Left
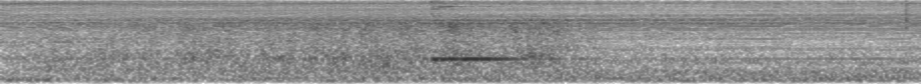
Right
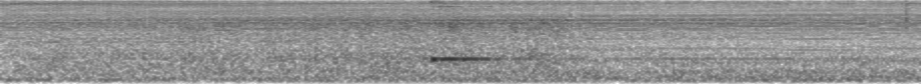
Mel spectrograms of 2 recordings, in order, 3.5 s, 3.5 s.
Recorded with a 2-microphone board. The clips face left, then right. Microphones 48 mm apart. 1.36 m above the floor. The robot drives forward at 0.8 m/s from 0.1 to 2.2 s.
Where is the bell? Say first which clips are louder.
Left 2 dB; 20° right (ahead or behind), 3.5 m.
